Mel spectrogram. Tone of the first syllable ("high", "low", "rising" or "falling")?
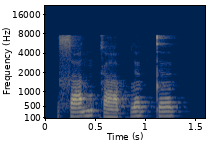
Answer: rising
